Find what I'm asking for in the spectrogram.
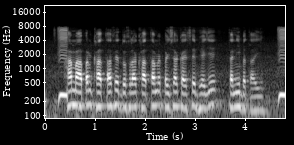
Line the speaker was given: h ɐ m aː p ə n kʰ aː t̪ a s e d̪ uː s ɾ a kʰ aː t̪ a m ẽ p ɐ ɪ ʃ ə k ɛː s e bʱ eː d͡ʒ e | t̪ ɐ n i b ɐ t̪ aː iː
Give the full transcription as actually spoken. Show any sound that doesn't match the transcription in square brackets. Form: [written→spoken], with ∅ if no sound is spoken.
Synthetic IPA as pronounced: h ɐ m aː p ə n kʰ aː t̪ a s e d̪ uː s ɾ a kʰ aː t̪ a m ẽ p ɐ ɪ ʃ [ə→a] k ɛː s e bʱ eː d͡ʒ e | t̪ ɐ n i b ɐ t̪ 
